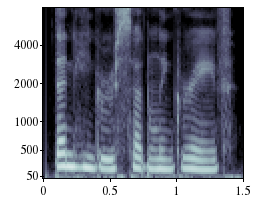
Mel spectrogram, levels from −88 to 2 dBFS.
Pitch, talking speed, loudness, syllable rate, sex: 185 Hz, 200 wpm, -18 LUFS, 6.3 syllables/s, female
